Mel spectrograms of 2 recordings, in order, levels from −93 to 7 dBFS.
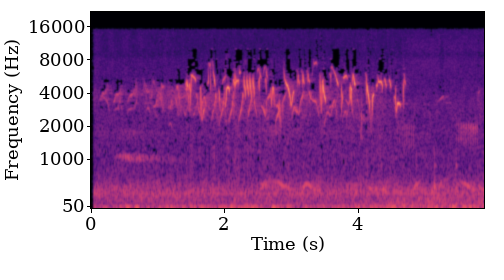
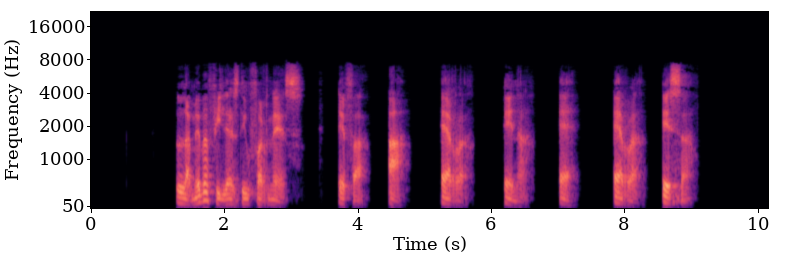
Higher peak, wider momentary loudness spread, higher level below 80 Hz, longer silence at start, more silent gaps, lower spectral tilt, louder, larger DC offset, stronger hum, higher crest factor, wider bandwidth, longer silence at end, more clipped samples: about the same, -4 dBFS vs -2 dBFS; first, 20 LU vs 12 LU; first, -40 dBFS vs -60 dBFS; second, 0.05 s vs 1.25 s; second, none vs 3.21-3.39 s, 3.49-3.70 s, 4.22-4.44 s, 4.81-5.23 s, 5.77-6.17 s, 6.66-7.00 s, 7.35-7.82 s, 8.36-8.55 s; second, -0.5 dB/octave vs -4 dB/octave; first, -17 LUFS vs -21 LUFS; first, 0.3% vs under 0.1%; neither; about the same, 18 dB vs 22 dB; first, 16 kHz vs 7.8 kHz; second, 0 s vs 1.15 s; neither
